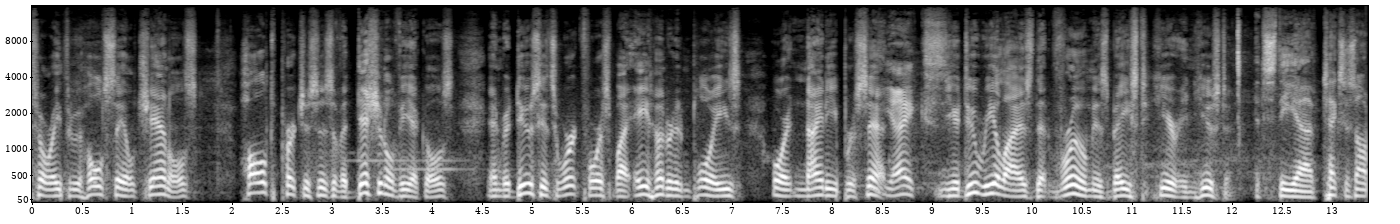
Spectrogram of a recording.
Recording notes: We bring you the excitement from the 41st annual Houston Autoboative Show.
